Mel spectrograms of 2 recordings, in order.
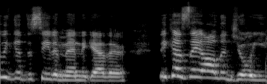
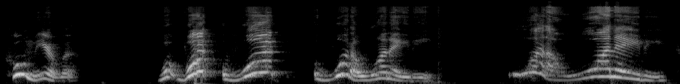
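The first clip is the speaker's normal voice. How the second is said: shocked disbelief. Real, not acted. Shocked at Mirla's turn.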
